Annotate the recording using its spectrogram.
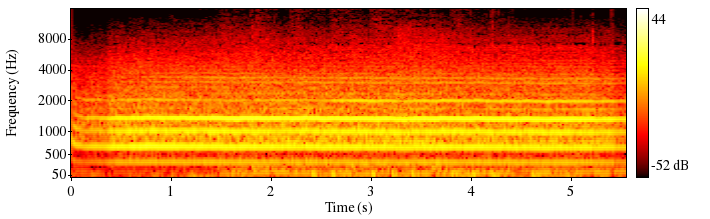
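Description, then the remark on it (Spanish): A recording of sportscaster Andrés Cantor's drawn-out goal shout, one loud sustained vocal note held steadily for about five seconds at a high, strained pitch, with a rumbling background underneath. “Cuando salga ese gol, ese se llama el golazo que paga”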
